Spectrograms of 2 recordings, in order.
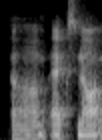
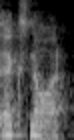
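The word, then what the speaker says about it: x₀: squared equal to one at the point x x naught y naught that's how you say uh x with the subscript zero is pronounced x it's pronounced x naught is x naught times x over a squared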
